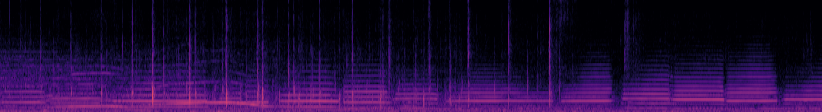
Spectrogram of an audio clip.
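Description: Marching band brass with a front ensemble playing a sustained passage: sliding tones rise and fall in arcs in the first two seconds, then held chords that move in steps.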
